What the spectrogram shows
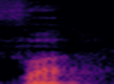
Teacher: जब वाह हम करेंगे वाह, पहले जब दांत होंठ पे लगेंगे तब होंठ थोड़ा गोल टाइप में हो जाता है, यू शेप बना लेता है, यू शेप ऐसा बना लेता है।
